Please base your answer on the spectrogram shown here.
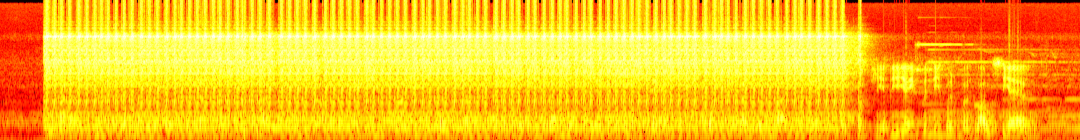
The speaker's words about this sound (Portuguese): Já arrebentou a bomba?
